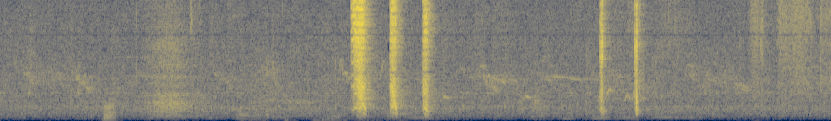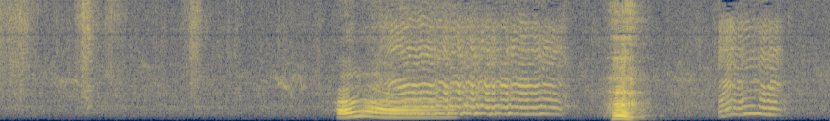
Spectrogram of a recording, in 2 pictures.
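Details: Baby goat after a few faint clicks and taps: one loud, full, trembling bleat lasting about a second, followed by two shorter, quieter bleats.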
